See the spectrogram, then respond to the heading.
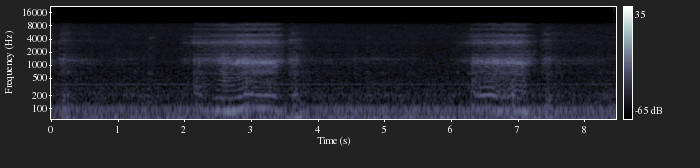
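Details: Snoring during sleep recorded with the SnoreLab phone app: two low fluttering snores on in-breaths over a steady room hum.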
